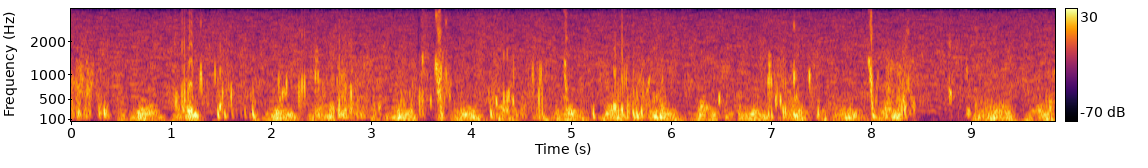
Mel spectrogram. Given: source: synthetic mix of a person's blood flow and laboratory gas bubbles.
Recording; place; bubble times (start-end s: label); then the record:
Doppler ultrasound of blood flow; precordium
0.00-0.42 s: bubbles
1.00-1.34 s: bubbles
1.40-1.90 s: bubbles
2.05-2.17 s: bubbles
2.25-2.38 s: bubbles
2.42-3.12 s: bubbles
3.24-3.88 s: bubbles
4.14-4.75 s: bubbles
4.92-5.02 s: bubbles
5.19-5.28 s: bubbles
5.39-5.96 s: bubbles
6.45-6.53 s: bubbles
6.94-7.33 s: bubbles
7.36-7.51 s: bubbles
7.76-7.79 s: bubbles
7.94-8.08 s: bubbles
8.14-8.45 s: bubbles
8.77-8.82 s: bubbles
8.93-9.25 s: bubbles
9.72-9.85 s: bubbles
From the record:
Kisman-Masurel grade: 243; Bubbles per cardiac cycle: several, 3 to 8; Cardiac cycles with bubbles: 100%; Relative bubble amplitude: loud (0.450 to 0.775); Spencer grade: 3 (all of the cardiac periods contain showers or single bubble signals, but not dominating or overriding the cardiac motion signals); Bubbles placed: anywhere in the cardiac cycle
